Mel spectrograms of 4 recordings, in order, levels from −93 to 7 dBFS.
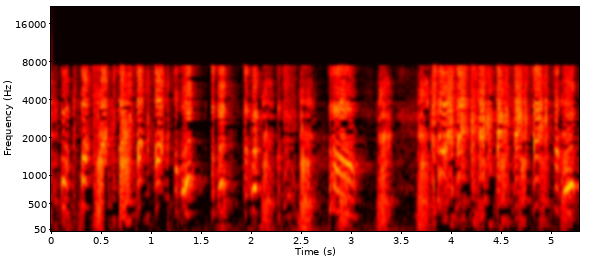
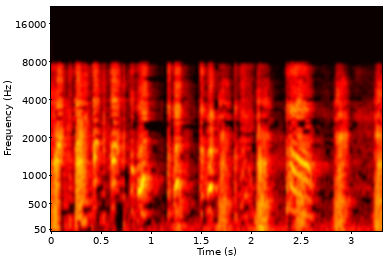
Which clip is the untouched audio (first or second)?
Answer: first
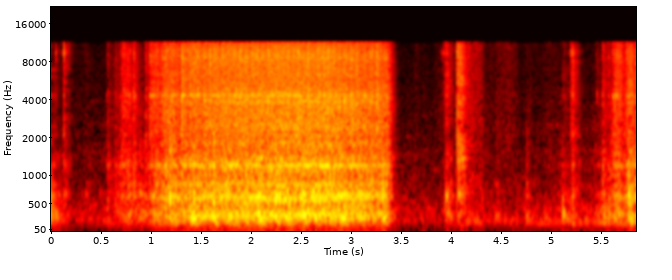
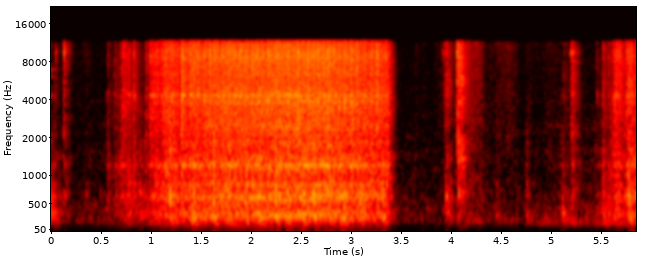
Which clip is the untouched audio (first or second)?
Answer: second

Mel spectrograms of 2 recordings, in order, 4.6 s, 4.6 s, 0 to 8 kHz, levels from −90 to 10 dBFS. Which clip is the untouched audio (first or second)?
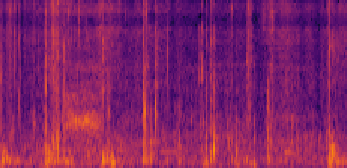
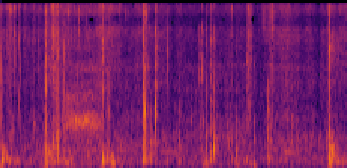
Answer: first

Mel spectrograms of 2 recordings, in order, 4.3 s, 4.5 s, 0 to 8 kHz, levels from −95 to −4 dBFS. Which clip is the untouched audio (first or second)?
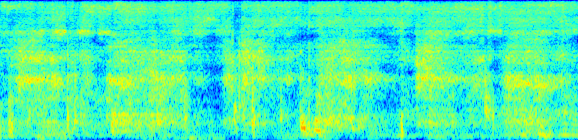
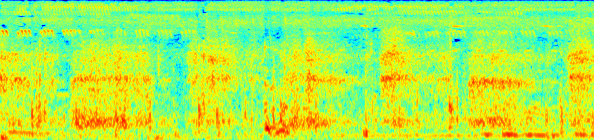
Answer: second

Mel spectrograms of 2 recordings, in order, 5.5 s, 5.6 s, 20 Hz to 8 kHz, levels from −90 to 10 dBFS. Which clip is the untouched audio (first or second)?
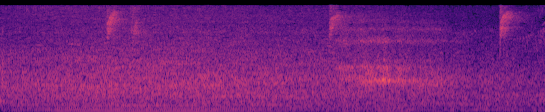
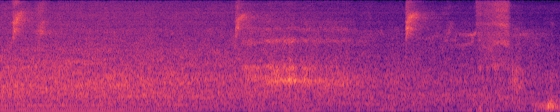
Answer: first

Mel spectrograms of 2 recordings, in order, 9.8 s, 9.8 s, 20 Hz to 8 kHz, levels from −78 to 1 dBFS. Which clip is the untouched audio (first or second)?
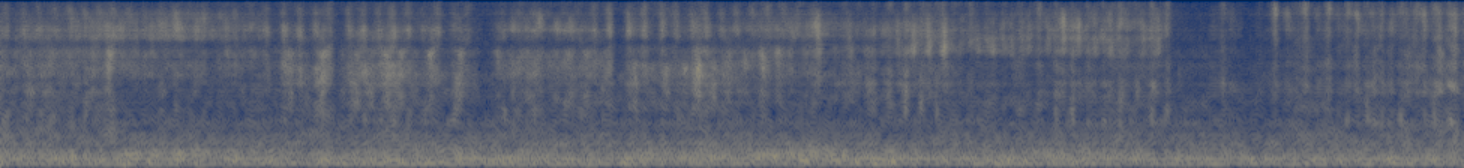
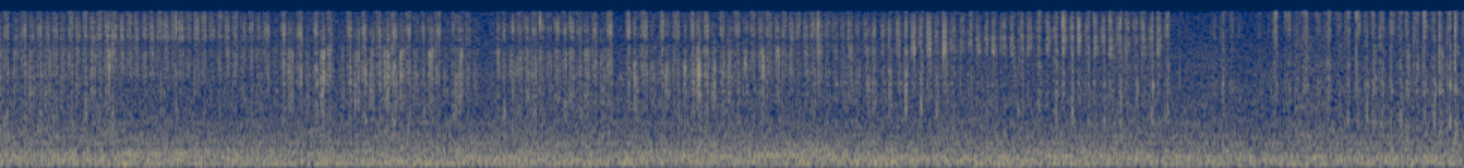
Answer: second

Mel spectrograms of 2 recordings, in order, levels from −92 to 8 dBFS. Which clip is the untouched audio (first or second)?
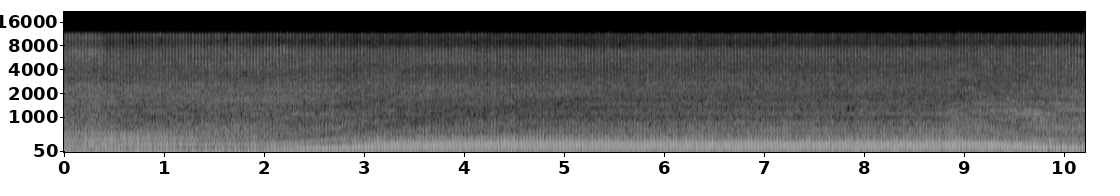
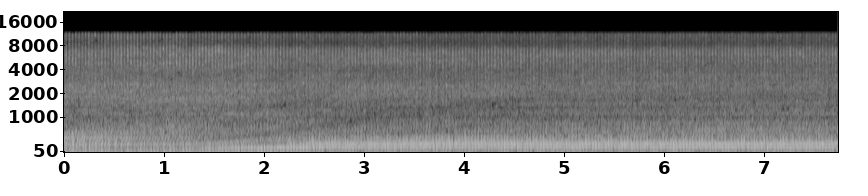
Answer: first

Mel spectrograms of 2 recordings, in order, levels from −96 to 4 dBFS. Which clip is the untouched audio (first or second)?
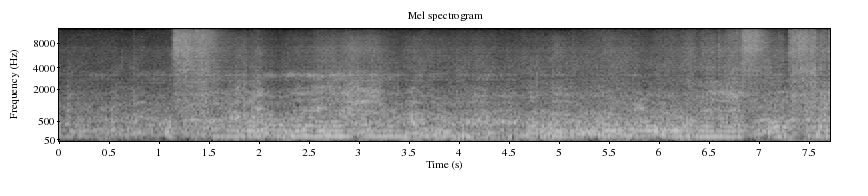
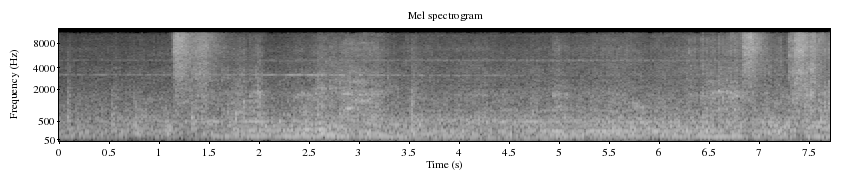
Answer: second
